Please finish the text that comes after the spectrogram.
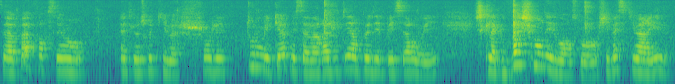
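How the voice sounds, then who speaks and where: A woman's voice: on the high side, brisk. Chatty woman in a roomy room. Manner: chatty, playful asides to viewers. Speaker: beauty blogger. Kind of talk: casual makeup tutorial. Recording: roomy with faint hiss.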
